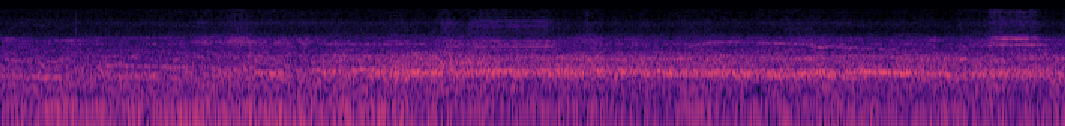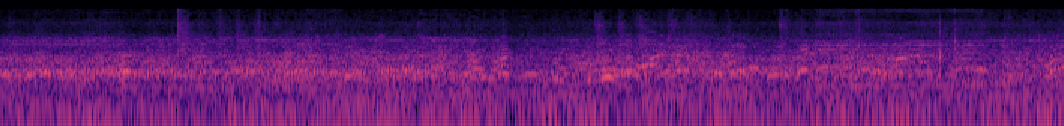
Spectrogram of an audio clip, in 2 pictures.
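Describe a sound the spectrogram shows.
A large crowd shouts and clamours loudly outdoors.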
